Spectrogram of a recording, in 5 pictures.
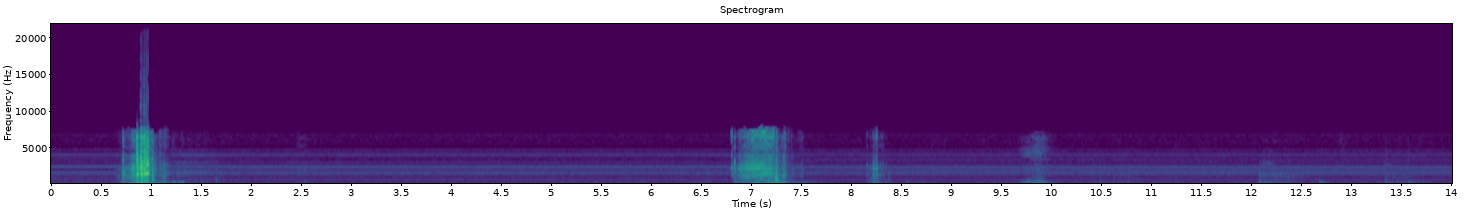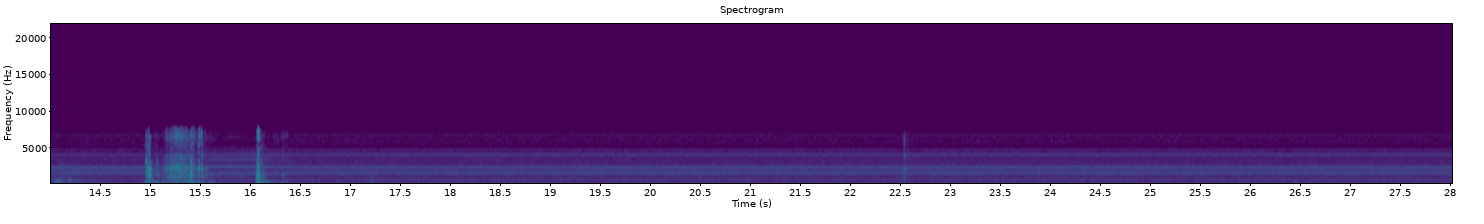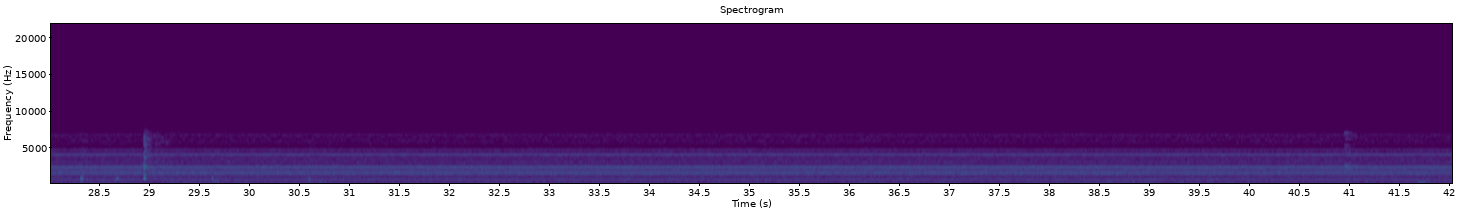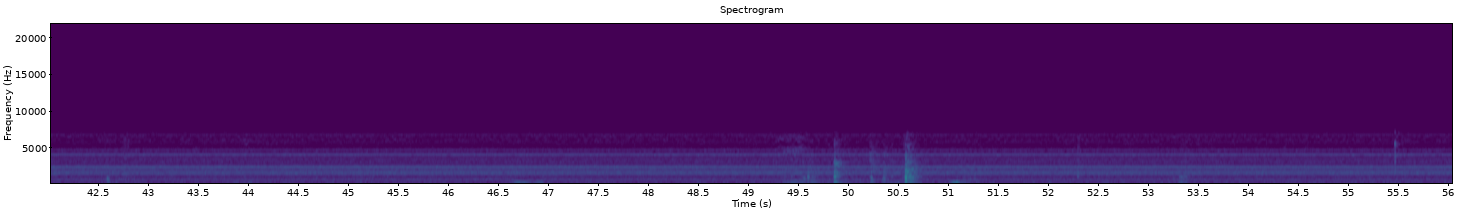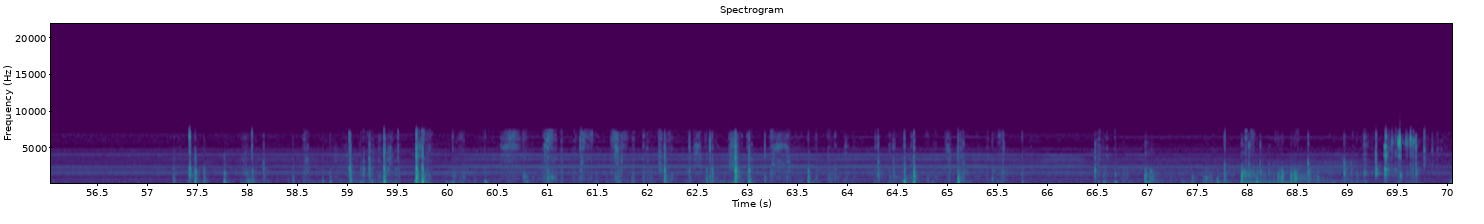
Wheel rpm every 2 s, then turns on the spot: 10, 0, 0, 20, 0, 0, 0, 0, 0, 0, 0, 0, 0, 0, 0, 0, 0, 0, 0, 0, 0, 0, 0, 0, 0, 0, 0, 0, 0, 0, 0, 0, 0, 0, 0.
none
